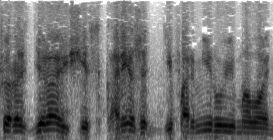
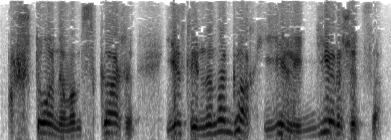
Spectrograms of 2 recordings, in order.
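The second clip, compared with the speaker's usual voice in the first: higher-pitched indignant blurt; blurted retort; 9 semitones higher than usual. Acted. Tamara cuts in to defend a woman, blurting it out. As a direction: fire it out as an objection. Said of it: "выпалила Тамара".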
